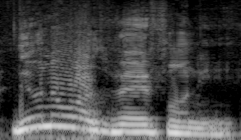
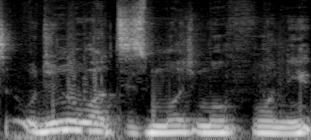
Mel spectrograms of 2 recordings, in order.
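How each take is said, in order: First: Said in the usual way. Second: Strong Nigerian English accent. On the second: Shown as a demonstration. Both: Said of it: "I'm actually speaking in Nigerian accent".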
